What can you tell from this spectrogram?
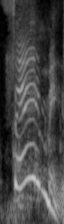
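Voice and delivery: high-pitched cry for help; damsel in distress. Retold or imitated. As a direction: squeak it like a captured princess. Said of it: "that girl was kind of muffled".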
